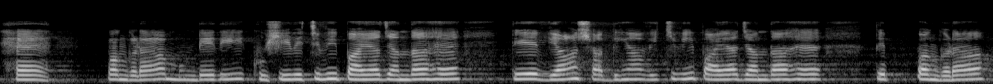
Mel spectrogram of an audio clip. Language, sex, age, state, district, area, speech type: Punjabi, female, 30-45, Punjab, Fazilka, rural, spontaneous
